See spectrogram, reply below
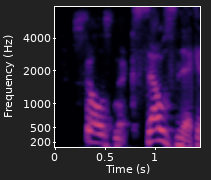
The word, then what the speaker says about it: Selznick: So, my guest today is Matt, I'm sorry, I should have asked this before, but how do you pronounce your last name? – Selznick. – It's exactly how it's spelled.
